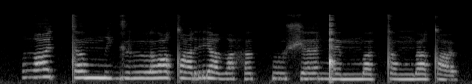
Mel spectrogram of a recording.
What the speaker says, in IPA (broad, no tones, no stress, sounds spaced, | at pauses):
ðˤ ɛ tː ʌ mː i ɡʲ u lː ɔ tˤ ɜ r ɪ ðˤ ə h ʌ kː u ʃ ɜ ŋ͡ǃ ɛ mː ɒ tː ɔ ŋ ʊ tˤ ʊ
